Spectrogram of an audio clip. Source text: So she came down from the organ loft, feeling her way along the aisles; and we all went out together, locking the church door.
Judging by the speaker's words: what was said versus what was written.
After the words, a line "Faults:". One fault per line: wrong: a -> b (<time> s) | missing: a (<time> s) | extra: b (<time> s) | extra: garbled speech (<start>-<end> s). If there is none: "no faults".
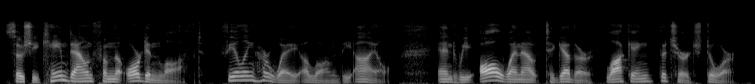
So she came down from the organ loft, feeling her way along the aisle; and we all went out together, locking the church door.
Faults:
wrong: aisles -> aisle (3.5 s)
